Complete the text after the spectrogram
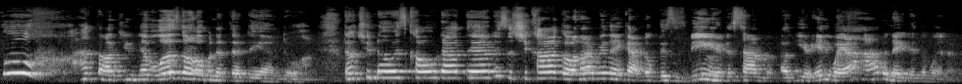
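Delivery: put-on high, loud, fast brassy older woman; Miss B rattling on. A narrator's reading. A bold older visitor barging in, talking a mile a minute. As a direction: barrel in high and loud, words tumbling out. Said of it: "talking a mile a minute".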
